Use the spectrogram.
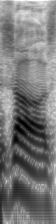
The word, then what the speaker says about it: tsar: say the first word why if they put a t at the start then right we go we go it's called the tsar bomb yeah and it says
